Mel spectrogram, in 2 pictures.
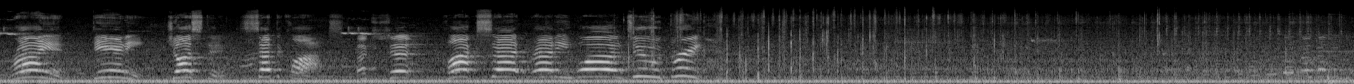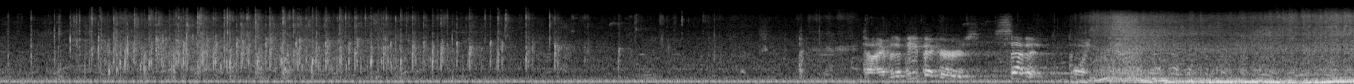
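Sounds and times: steady low hum: 0.0 - 26.8
running feet clatter: 6.2 - 21.0.

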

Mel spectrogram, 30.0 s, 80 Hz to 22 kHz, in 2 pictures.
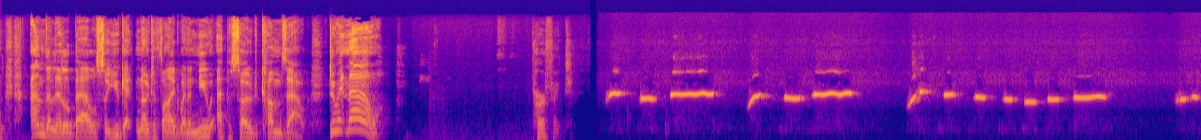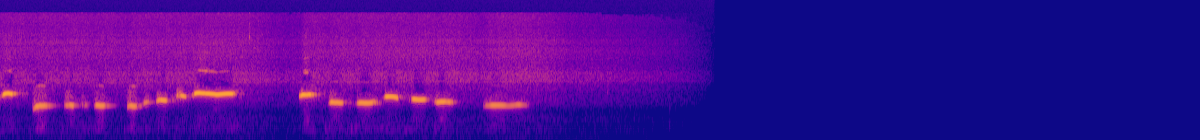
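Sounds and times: person whistling a melody: 7.6 - 10.7, 11.4 - 13.9, 14.7 - 18.0.

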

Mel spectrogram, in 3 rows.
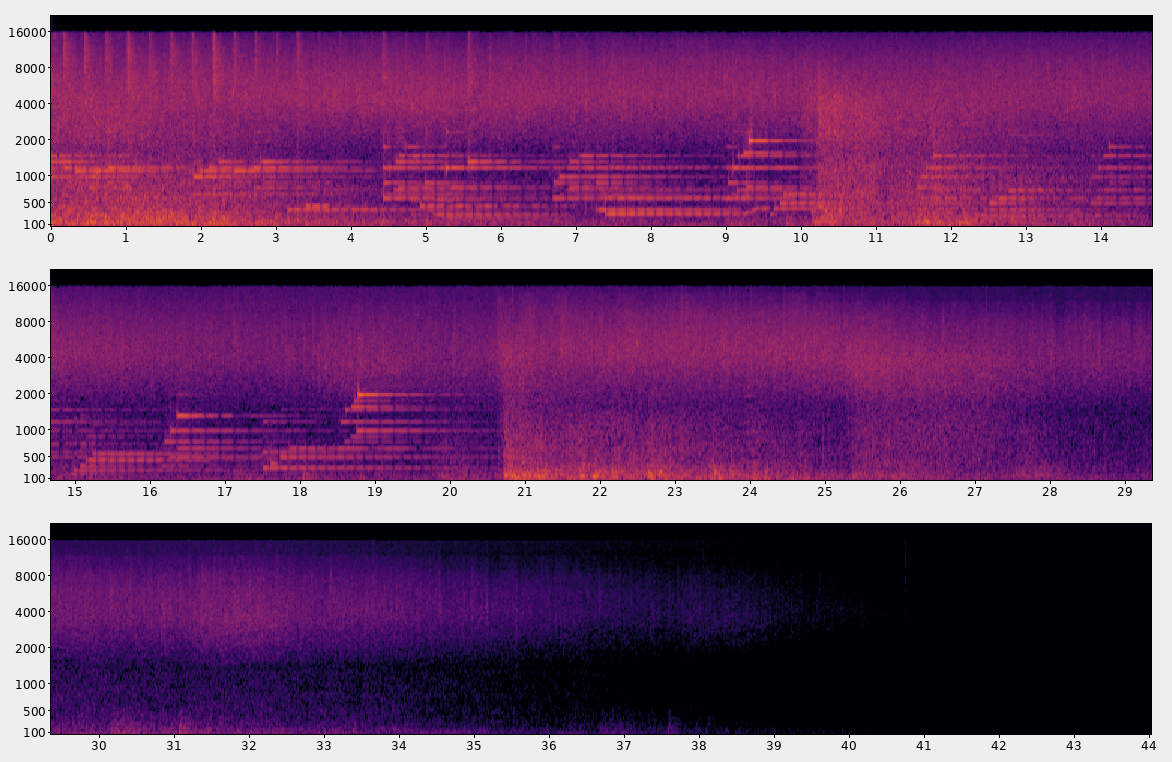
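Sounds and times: thunderclap: 0.0 - 15.6, 18.8 - 28.5
held keyboard notes: 0.0 - 20.7
steady rain: 0.0 - 39.7.

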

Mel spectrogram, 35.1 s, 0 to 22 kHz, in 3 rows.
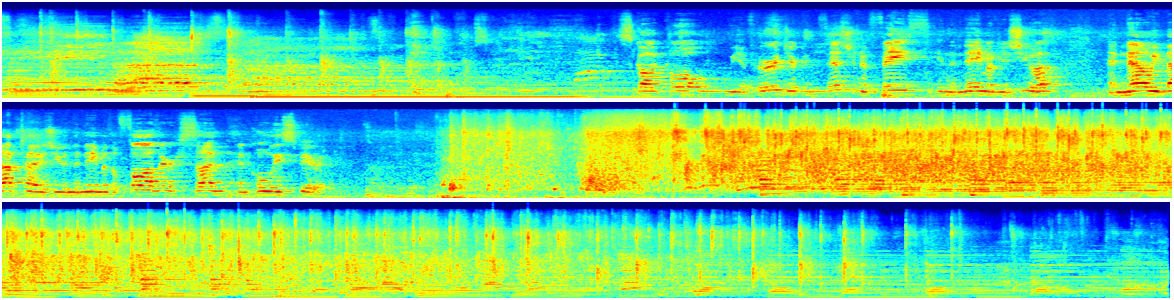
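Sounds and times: congregation applauding: 0.0 - 5.2, 17.6 - 33.7.

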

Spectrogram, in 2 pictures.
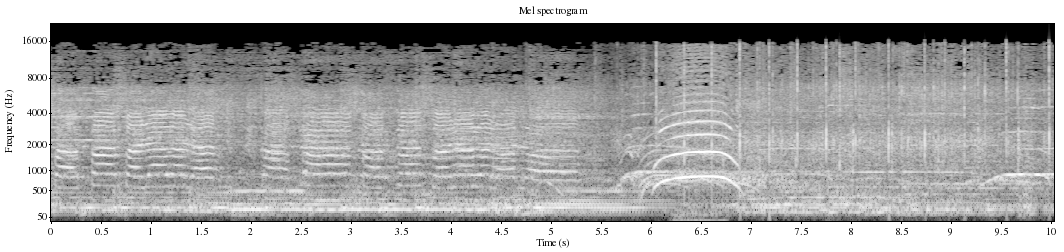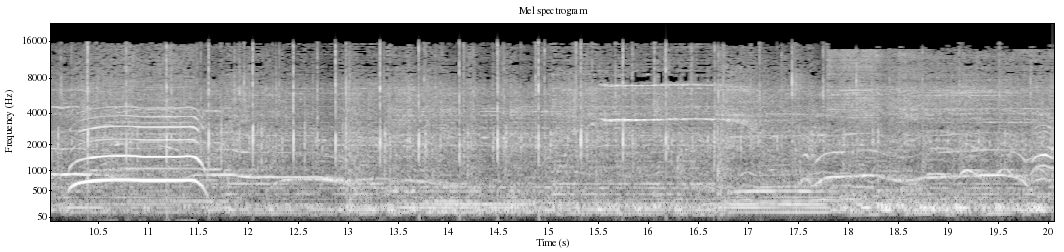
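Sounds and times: country dance music: 0.0 - 20.0
person whooping: 5.7 - 7.0, 9.4 - 13.0.

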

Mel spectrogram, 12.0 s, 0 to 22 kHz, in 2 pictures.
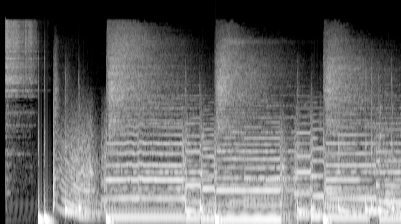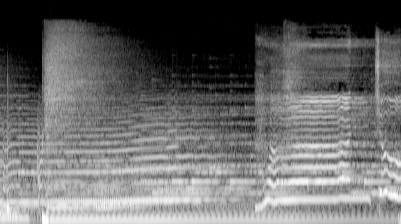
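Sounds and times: drum hits: 0.1 - 7.9
sliding lead melody: 0.8 - 12.0
deep steady bass: 1.5 - 10.4.

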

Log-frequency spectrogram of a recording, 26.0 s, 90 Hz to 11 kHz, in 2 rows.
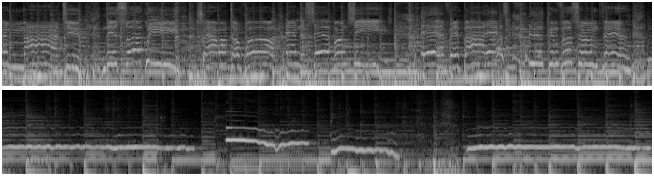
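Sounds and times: strummed acoustic guitar: 0.0 - 26.0.

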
